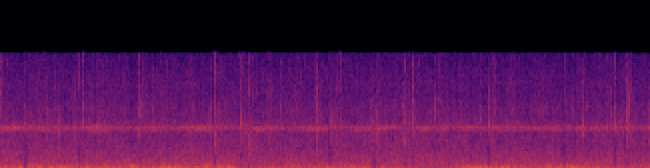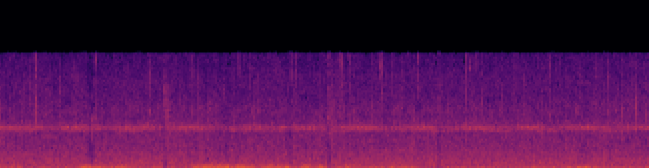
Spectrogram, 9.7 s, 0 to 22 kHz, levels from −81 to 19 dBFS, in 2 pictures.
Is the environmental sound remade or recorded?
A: recorded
